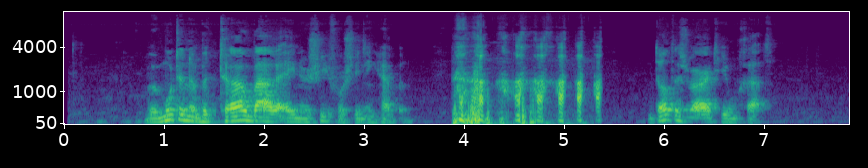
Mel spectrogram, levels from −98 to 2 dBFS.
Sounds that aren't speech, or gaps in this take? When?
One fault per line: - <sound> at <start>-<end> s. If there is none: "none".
- laugh at 3.9-5.4 s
